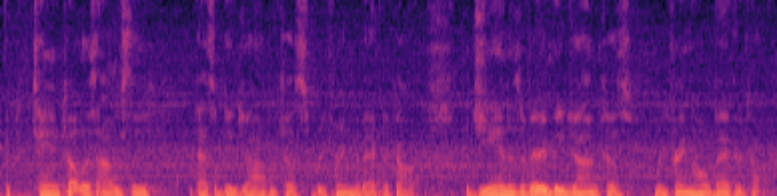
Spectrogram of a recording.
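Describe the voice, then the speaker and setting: With noticeable background noise and audible room echo, a man talks at a very fast pace with a fairly low pitch and fairly even intonation. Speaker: custom car shop owner. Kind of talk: casual workshop vlog. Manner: stuttering, disjointed.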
